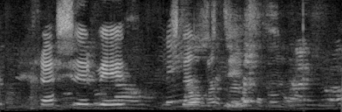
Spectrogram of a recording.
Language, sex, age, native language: Icelandic, female, 10, Icelandic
